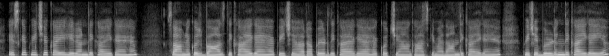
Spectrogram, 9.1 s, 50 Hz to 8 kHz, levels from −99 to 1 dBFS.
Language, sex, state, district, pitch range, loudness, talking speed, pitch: Hindi, female, Andhra Pradesh, Krishna, 245-260 Hz, -29 LUFS, 210 wpm, 250 Hz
